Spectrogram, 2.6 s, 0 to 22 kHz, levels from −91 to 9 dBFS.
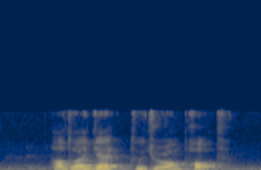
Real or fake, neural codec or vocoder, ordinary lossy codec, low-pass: real; none; none; none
